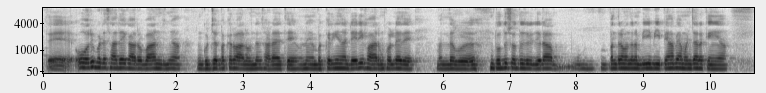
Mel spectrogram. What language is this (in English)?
Dogri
